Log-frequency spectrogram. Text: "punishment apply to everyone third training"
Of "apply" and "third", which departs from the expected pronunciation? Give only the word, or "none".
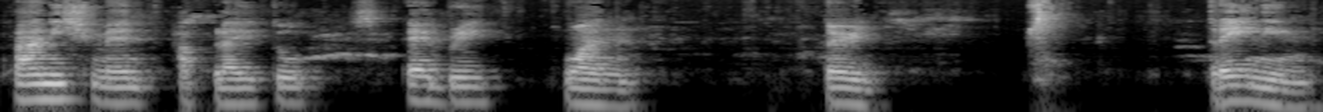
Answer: third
